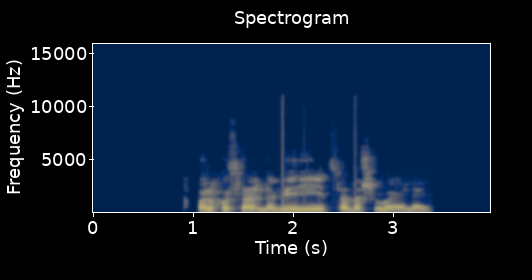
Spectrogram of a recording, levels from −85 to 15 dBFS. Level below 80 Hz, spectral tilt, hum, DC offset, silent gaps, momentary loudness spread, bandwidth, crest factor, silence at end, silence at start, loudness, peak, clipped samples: -58 dBFS; -7 dB/octave; none; under 0.1%; none; 7 LU; 5.8 kHz; 14 dB; 0.6 s; 1.05 s; -14 LUFS; 0 dBFS; under 0.1%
